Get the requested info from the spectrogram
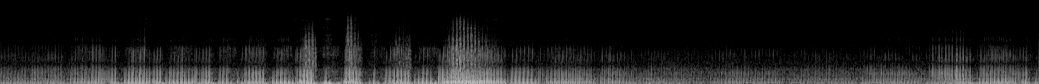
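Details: Domestic cat purring, a low continuous rumbling throb with a few louder broadband rustling bursts in the middle, like fur or body movement close to the microphone.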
